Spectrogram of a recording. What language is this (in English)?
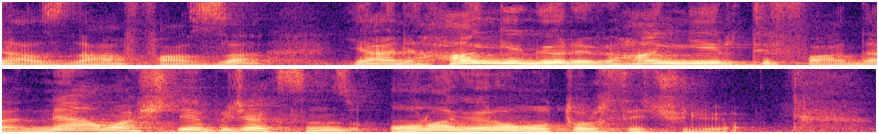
Turkish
